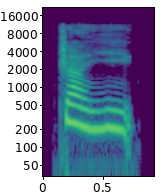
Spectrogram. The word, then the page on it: 战役: zhàn yì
